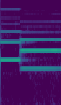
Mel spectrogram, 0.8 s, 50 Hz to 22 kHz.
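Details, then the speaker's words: Prius Ai1 Premium hospital bed, bed exit alarm at the lowest of three volume levels: a steady electronic tone that steps down in pitch partway through. "For the bed exit alarm, there's 3 different levels of sound. Let's show you those. So first is the low alarm."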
